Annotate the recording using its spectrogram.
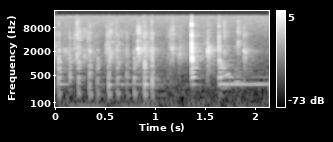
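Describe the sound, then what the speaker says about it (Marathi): Audience in a Marathi Warkari kirtan gathering clapping for a family, a quick run of close hand claps with a brief sharper clap near the end, over a low steady tone. "या परिवारासाठी जोरदार टाळी वाजवा."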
